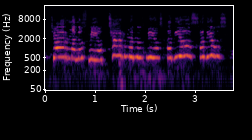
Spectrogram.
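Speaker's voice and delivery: high, singing goodbye calls; happy farewell. Acted. Princess saying a cheerful goodbye to her brothers. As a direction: wave them off happily.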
